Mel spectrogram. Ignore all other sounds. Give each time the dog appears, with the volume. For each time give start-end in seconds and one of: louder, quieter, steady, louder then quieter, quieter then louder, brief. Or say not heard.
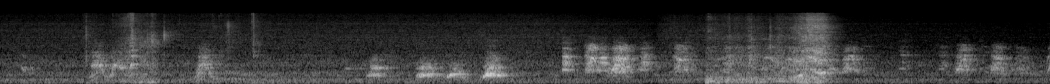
0.2-10.4 louder then quieter.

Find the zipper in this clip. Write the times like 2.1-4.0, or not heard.
0.8-2.5, 7.0-8.3.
